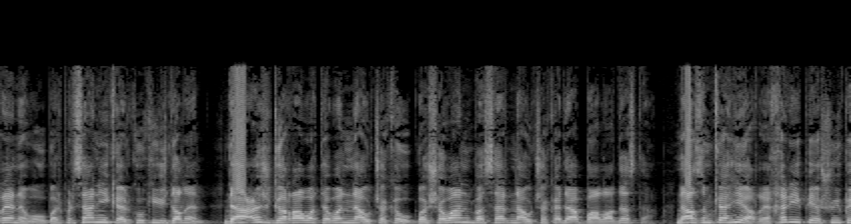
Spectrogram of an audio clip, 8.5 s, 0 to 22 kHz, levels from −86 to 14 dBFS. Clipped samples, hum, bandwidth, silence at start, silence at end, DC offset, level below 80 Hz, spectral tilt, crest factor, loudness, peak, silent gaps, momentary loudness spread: under 0.1%; none; 16 kHz; 0 s; 0 s; under 0.1%; -66 dBFS; -3.5 dB/octave; 18 dB; -18 LUFS; 0 dBFS; none; 6 LU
